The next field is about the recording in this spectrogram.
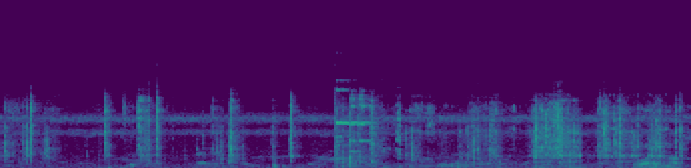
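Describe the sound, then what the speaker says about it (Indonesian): Metal bolts being tightened by hand while assembling a large satellite dish antenna outdoors, with irregular clinks and ratcheting clicks close by and someone talking quietly in the background. "Kita kencangin dulu baut-bautnya."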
